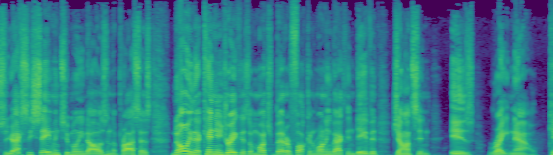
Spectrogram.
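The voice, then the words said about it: Yelling, loud animated rant. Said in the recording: “I'm yelling ... I'm sorry for yelling at you guys.”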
